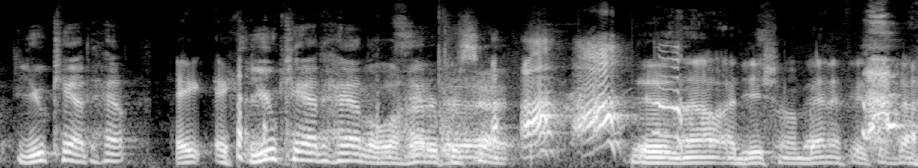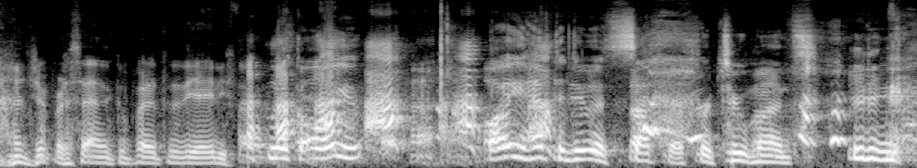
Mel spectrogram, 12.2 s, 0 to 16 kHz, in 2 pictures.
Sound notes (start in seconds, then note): 1.6 laughing; 7.7 laughing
